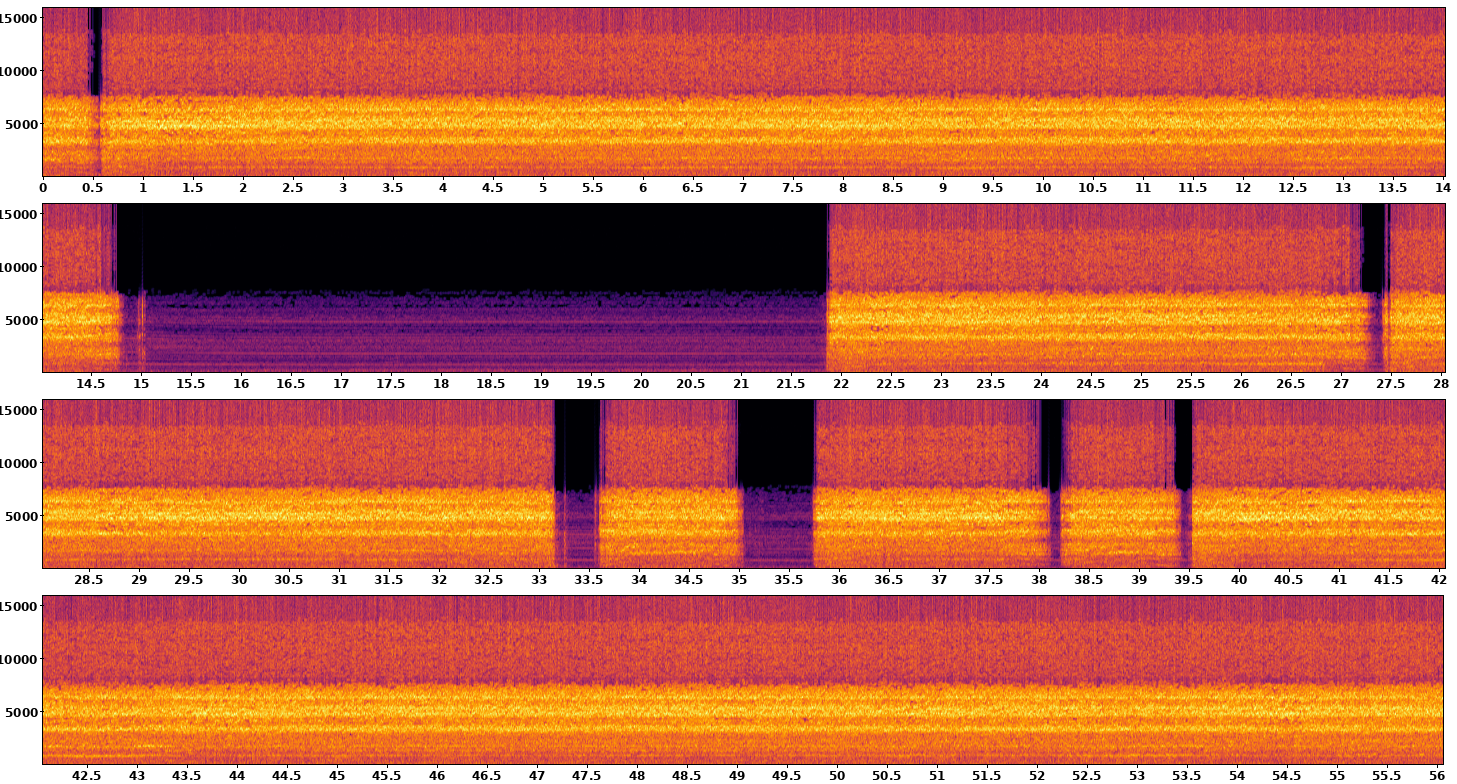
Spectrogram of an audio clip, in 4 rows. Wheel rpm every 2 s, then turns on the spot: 150, 230, 230, 230, 230, 230, 230, 120, 0, 0, 10, 200, 220, 130, 210, 220, 150, 70, 160, 100, 210, 210, 230, 230, 230, 230, 220, 220.
none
